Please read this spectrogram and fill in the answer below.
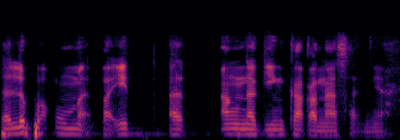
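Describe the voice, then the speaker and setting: A man acting a protective older club elder in a dramatic reading, reasoning and gently admonishing. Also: medium pitch, normal speed, dry recording, natural voice. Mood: reasoning, firm. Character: Tito Dudes, protective, reasoning older male club member.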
